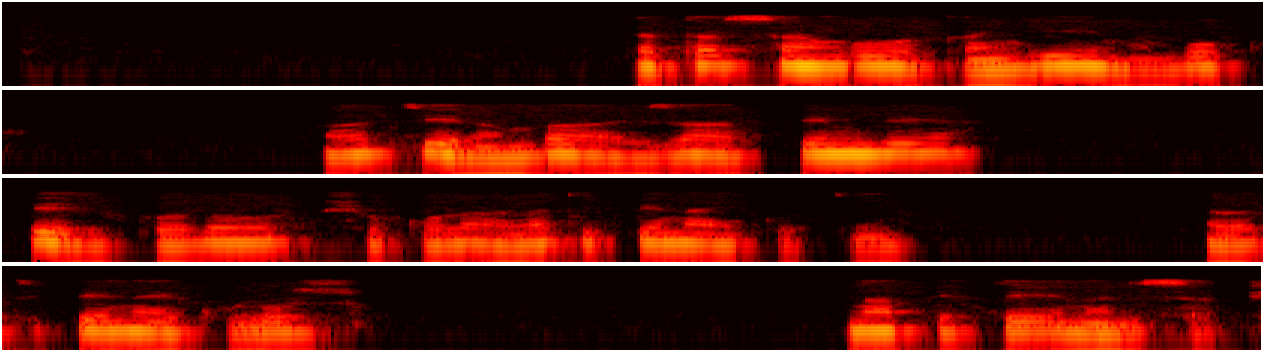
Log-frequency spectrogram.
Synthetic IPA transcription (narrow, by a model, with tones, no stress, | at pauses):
ta˨ta˦sa˦ŋɡo˦a˨ka˨ŋɡi˦ma˨bɔ˦kɔ̥˨ | a˨la˦ti˦e˨la˨mba˦e˨za˦˨pɛ˦mbɛ˦ | pe˦˨li˨kɔ˨lɔ˦ʃo˨ko˨la˦a˨la˦ti˦pe˦na˦e˨ko˨te˨ | a˨la˦ti˦pe˦na˦e˨ko˨lo˦zu̥˨ | na˦pe˦tɛ˦na˨li˨sa˨pi̥˨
